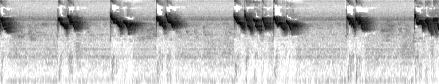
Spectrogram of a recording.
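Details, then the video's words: Night recording of an Oriental white-eye used to tutor caged birds: crisp high twittering bursts of falling notes, one extended run in the middle, with steady pauses and faint low background noise. "MASTERAN PLECI MALAM HARI,AGAR PAGI GACOR BUKA PARUH dan bongkar isian"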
